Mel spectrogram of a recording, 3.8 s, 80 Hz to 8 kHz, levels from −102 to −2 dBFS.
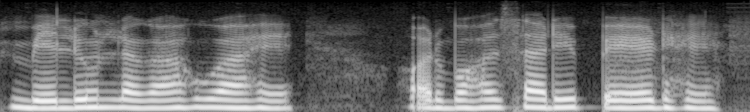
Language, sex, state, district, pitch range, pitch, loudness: Hindi, female, Haryana, Jhajjar, 195-210 Hz, 200 Hz, -13 LUFS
